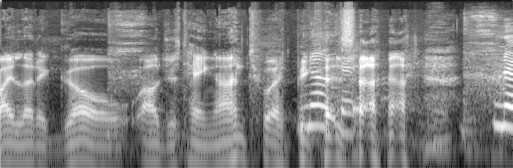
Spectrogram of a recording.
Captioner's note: Adamus chuckles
